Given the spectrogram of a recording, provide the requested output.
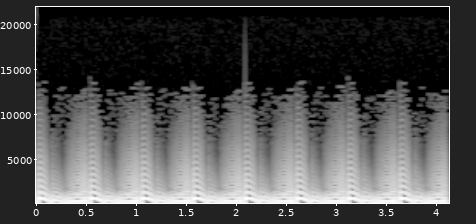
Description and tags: nordy glitch 004
click, synth, pop, nord, digital, modulation, raw, boop, fm, glitch, noise, wave, beep, buzz, idm, modular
